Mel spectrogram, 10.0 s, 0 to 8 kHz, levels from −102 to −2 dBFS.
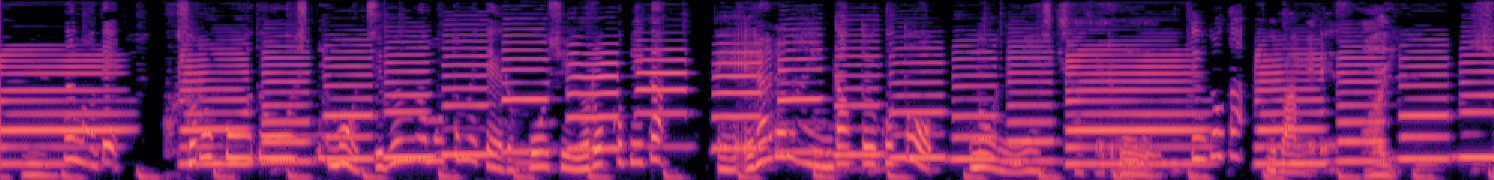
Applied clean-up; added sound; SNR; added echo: classical method Wiener filter.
